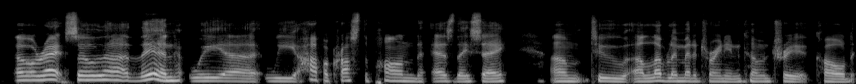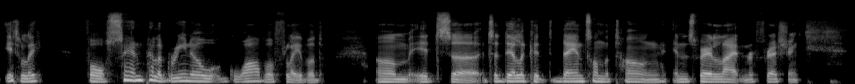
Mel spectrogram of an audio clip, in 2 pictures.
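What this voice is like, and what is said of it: Put-on Southern US accent. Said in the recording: “I don't know why I'm in a southern voice, but I've locked it in. I cannot go away now.”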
